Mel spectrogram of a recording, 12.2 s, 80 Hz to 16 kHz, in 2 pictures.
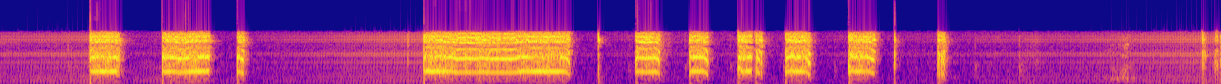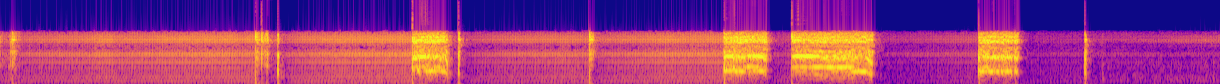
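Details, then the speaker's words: Late-1950s Londala Japanese tube radio, loud howling squeal bursts over a low hum as resistor and parts under the chassis are prodded; intermittent squeal and hum when touched, loose connection suspected, speaker also possibly damaged. "heck just about everything under here i touch it screams in pain"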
